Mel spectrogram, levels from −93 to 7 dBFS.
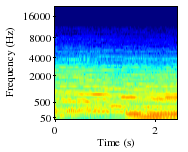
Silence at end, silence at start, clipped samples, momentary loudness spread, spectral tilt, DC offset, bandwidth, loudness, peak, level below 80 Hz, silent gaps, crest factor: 0 s; 0 s; under 0.1%; 4 LU; -9 dB/octave; under 0.1%; 6 kHz; -23 LUFS; -10 dBFS; -30 dBFS; none; 12 dB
